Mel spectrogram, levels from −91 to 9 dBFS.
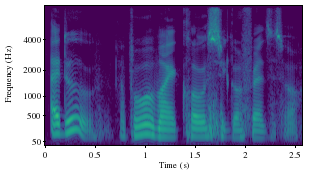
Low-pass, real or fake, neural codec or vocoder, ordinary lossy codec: none; real; none; none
